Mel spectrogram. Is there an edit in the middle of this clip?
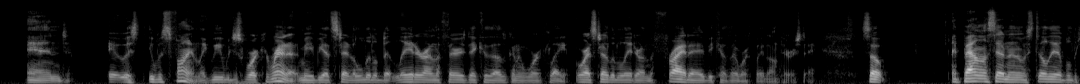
no; 0 cuts

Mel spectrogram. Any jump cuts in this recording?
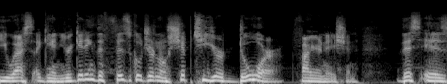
no; 0 cuts

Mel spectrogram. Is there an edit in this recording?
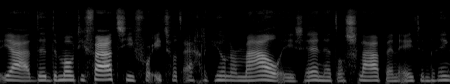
no; 0 cuts

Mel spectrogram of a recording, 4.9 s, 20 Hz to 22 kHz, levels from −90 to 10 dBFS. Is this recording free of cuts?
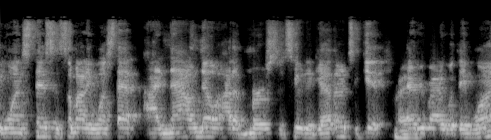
yes; 0 cuts

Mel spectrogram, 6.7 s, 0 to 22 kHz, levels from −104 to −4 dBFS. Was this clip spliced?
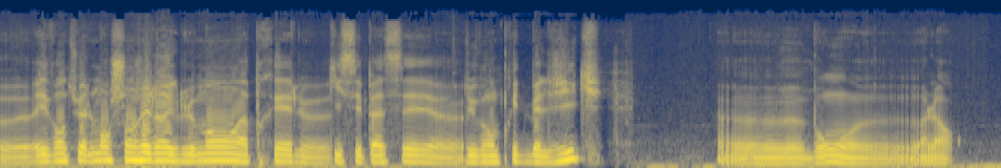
yes; 2 cuts; at 2.2 s, 3.1 s

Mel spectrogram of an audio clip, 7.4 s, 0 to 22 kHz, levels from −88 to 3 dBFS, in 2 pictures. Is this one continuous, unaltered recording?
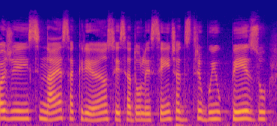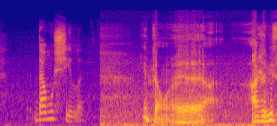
yes; 0 cuts

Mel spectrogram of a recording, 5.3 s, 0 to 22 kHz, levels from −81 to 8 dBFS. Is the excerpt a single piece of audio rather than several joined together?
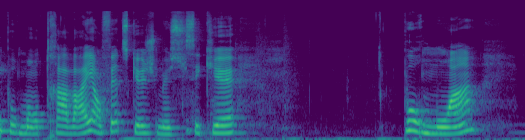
no; 1 cut; at 1.9 s

